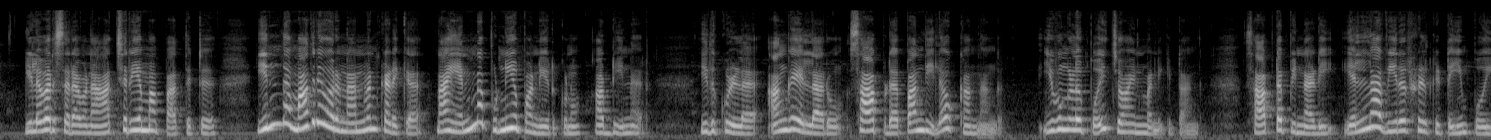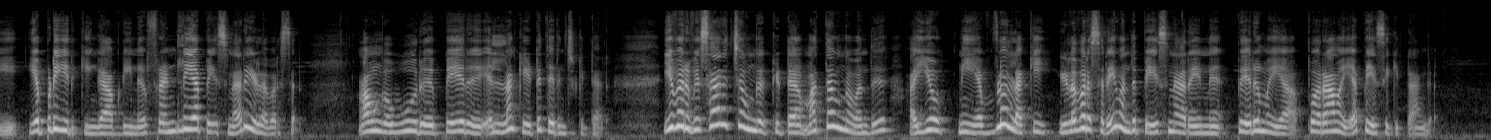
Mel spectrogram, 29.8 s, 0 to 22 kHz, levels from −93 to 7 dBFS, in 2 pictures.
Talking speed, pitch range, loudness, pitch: 110 wpm, 210-295 Hz, -25 LUFS, 250 Hz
